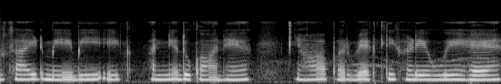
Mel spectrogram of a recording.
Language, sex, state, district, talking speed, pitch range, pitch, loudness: Hindi, female, Uttar Pradesh, Shamli, 155 wpm, 215-230 Hz, 225 Hz, -15 LUFS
